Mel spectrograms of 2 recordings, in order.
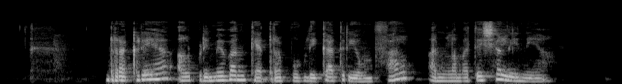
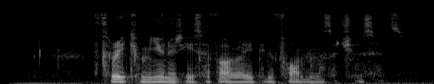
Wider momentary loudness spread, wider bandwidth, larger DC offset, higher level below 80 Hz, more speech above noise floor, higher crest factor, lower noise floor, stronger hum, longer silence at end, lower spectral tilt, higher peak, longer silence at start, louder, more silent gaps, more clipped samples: second, 9 LU vs 19 LU; second, 8.2 kHz vs 11.5 kHz; neither; about the same, -60 dBFS vs -62 dBFS; first, 51 dB vs 24 dB; about the same, 18 dB vs 22 dB; first, -73 dBFS vs -57 dBFS; neither; first, 0.7 s vs 0.25 s; about the same, -5.5 dB/octave vs -6 dB/octave; first, -6 dBFS vs -12 dBFS; first, 0.3 s vs 0.15 s; first, -23 LUFS vs -34 LUFS; neither; neither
